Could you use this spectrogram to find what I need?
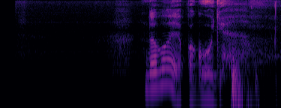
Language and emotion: Russian, sad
